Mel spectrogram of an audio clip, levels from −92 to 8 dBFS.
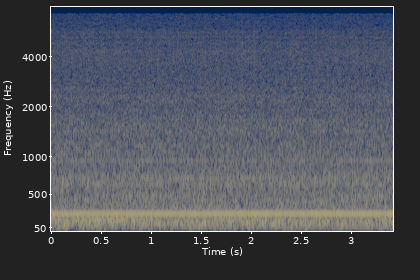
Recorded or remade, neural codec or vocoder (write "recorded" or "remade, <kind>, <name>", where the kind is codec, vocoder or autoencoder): recorded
